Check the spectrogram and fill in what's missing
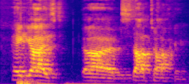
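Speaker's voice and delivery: firm, slow stop talking; firm command. Retold or imitated. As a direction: tell them off calmly. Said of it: "I literally was like".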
